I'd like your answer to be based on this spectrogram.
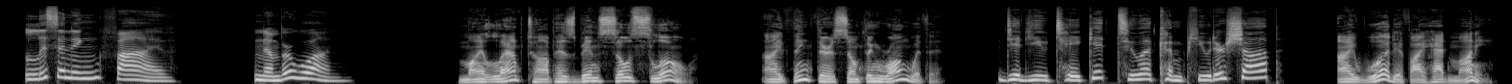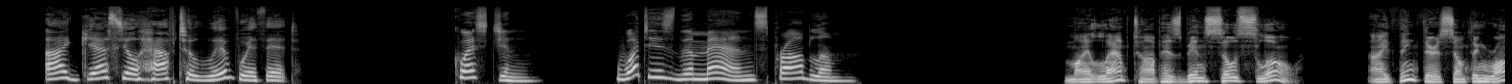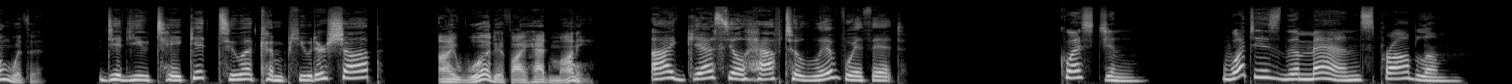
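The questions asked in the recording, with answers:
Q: What is the man's problem?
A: His laptop is slow and he has no money to get it fixed.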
